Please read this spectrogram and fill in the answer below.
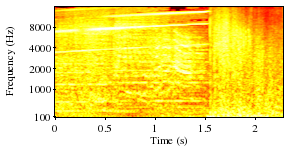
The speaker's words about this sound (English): And there goes Bane, triggering the bomb.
